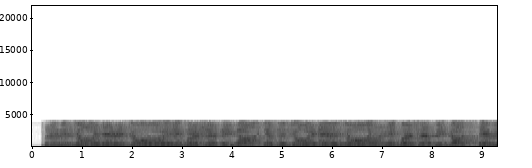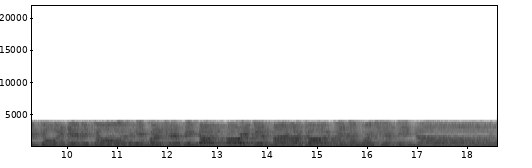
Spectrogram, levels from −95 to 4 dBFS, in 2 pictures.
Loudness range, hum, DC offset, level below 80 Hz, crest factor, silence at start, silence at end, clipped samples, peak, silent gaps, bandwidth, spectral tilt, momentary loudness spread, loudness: 2 LU; none; under 0.1%; -52 dBFS; 16 dB; 0.2 s; 0 s; under 0.1%; -6 dBFS; none; 4 kHz; -8.5 dB/octave; 5 LU; -21 LUFS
